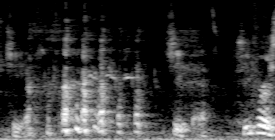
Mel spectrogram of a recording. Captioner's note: laughing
